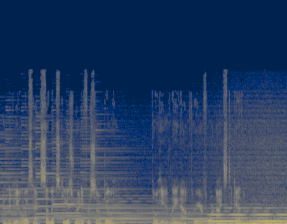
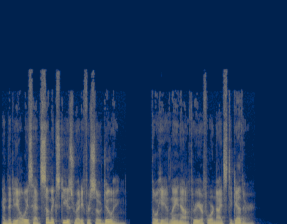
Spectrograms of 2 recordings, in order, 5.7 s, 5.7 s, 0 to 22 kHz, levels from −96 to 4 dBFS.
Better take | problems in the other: second | background music; very loud; throughout; 2 dB above the speech

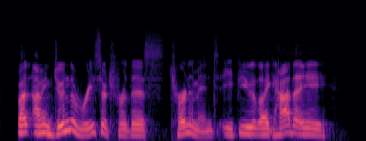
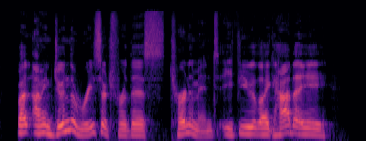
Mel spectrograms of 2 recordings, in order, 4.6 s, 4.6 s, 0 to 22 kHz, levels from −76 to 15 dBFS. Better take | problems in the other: second | muffled; slightly; fading above 2.5 kHz

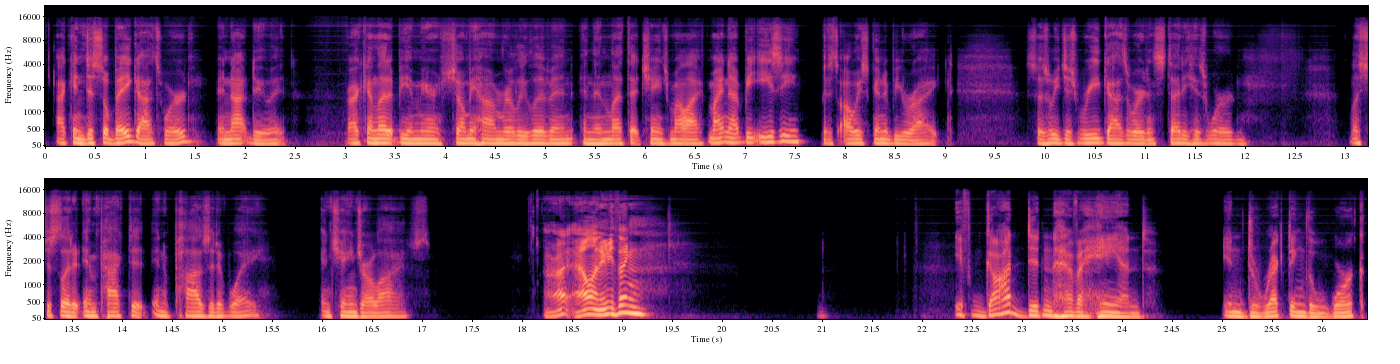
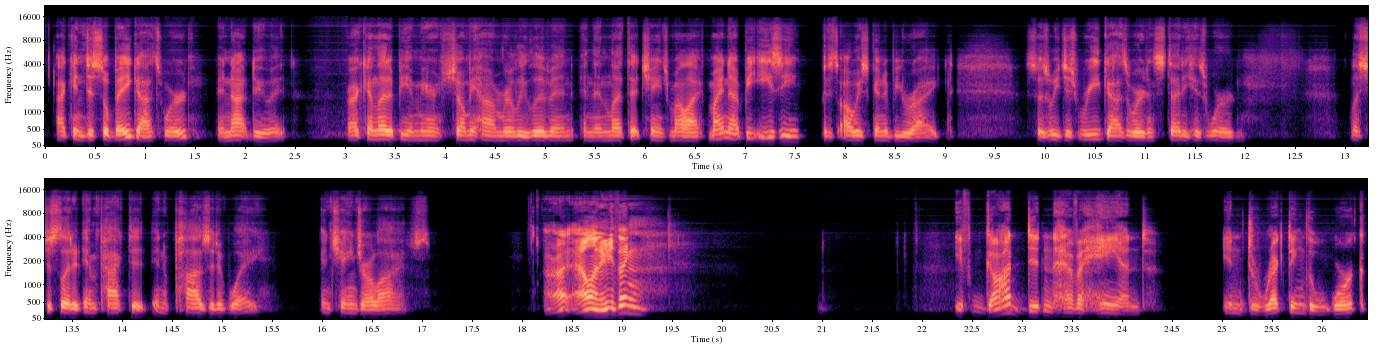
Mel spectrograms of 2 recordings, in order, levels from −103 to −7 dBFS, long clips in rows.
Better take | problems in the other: first | thin; very; fading below 300 Hz

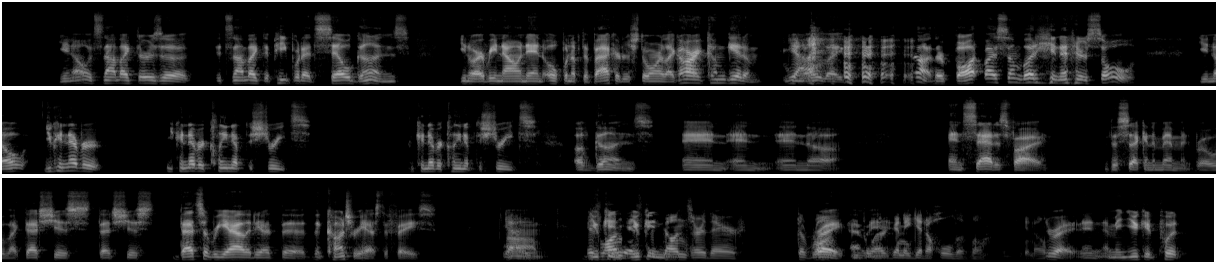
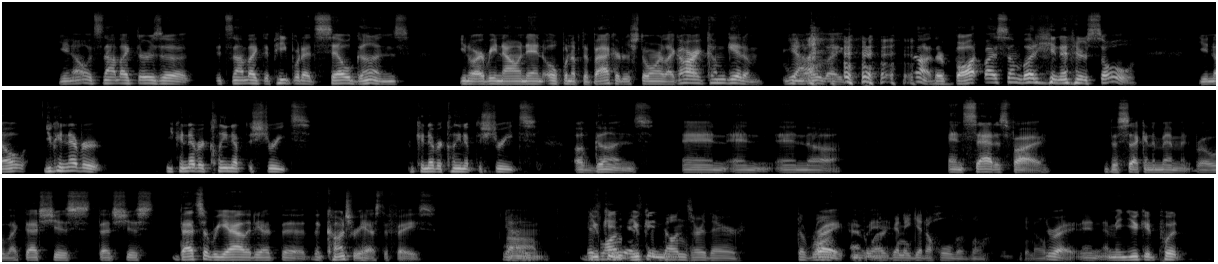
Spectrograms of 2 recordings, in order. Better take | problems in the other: second | thin; somewhat; fading below 600 Hz

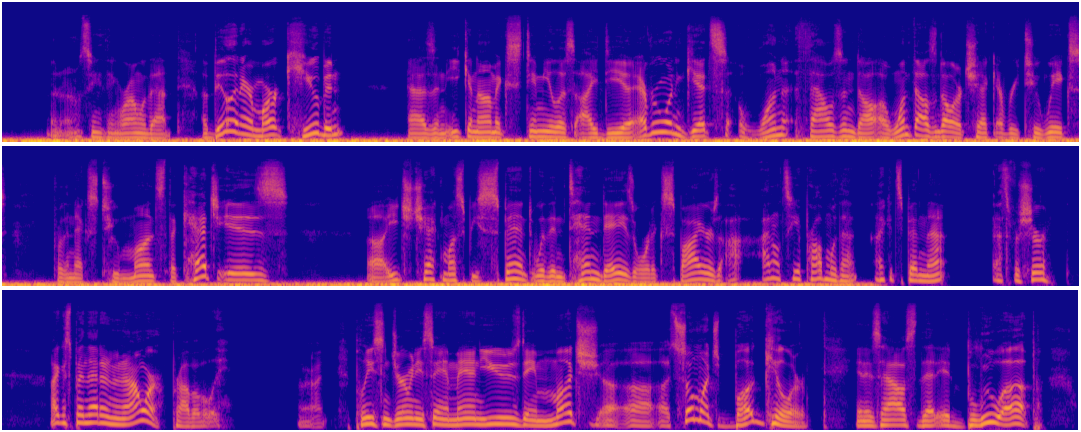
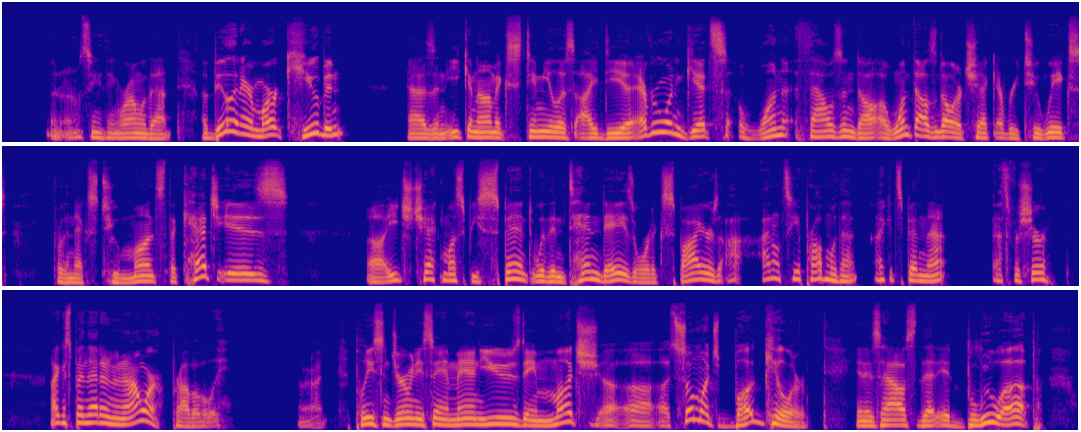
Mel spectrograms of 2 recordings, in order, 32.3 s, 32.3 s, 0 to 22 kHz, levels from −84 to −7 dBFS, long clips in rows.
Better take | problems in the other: second | low rumble; faint; until 19 s; 25 dB below the speech

